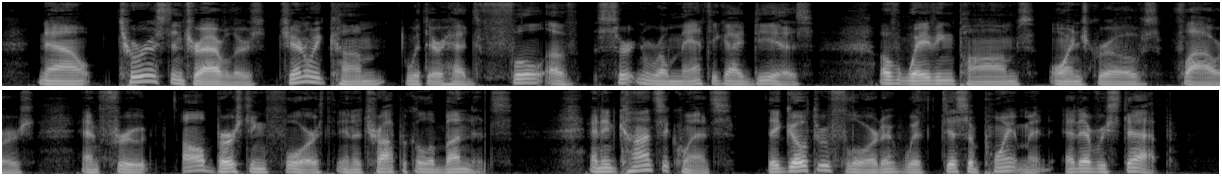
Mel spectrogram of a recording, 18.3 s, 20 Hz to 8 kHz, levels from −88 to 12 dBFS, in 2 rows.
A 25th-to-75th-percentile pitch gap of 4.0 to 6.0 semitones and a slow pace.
Yes: average, 4.5 semitones; slow, 130 wpm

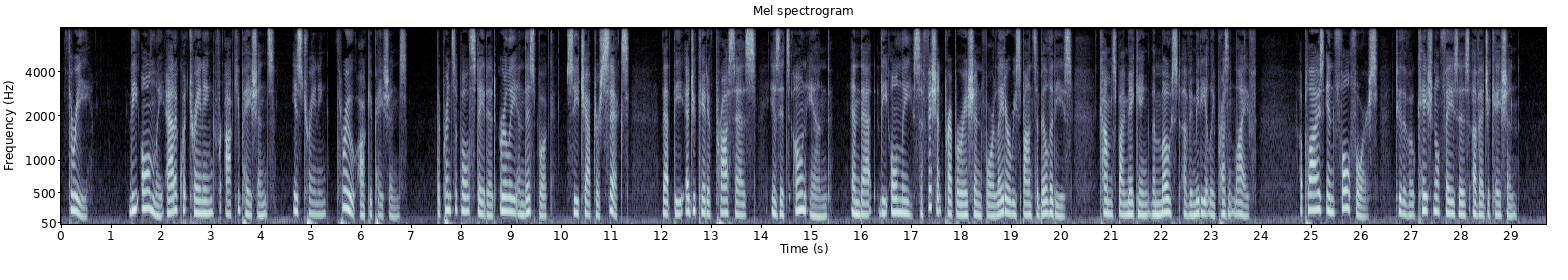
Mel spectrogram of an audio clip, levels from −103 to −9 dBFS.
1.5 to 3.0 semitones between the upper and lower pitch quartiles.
No: average, 3.9 semitones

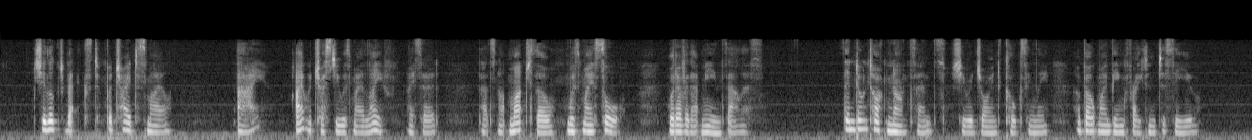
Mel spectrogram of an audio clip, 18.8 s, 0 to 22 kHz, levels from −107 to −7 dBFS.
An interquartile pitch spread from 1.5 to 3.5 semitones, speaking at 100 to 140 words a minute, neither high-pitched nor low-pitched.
Yes: average, 2.8 semitones; slow, 135 wpm; medium, 165 Hz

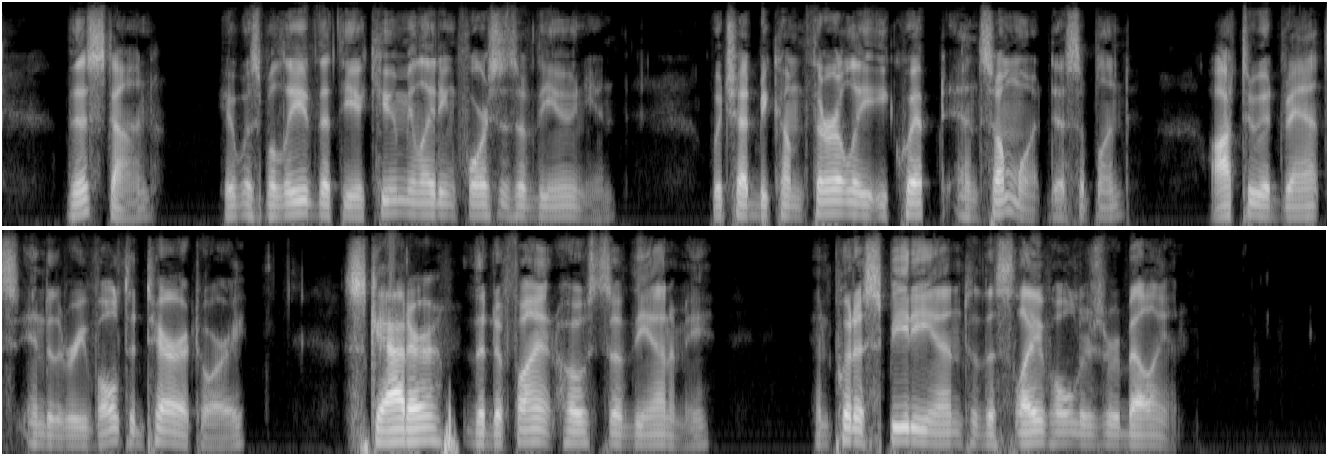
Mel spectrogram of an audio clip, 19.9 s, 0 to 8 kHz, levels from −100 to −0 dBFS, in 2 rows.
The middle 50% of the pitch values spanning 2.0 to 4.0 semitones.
Yes: average, 3.2 semitones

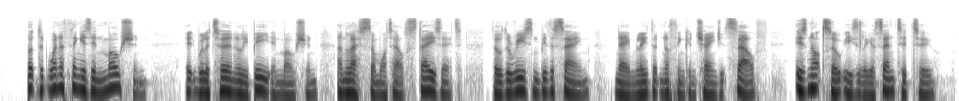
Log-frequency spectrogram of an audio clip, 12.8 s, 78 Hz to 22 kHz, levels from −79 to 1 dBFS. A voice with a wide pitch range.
No: average, 4.0 semitones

